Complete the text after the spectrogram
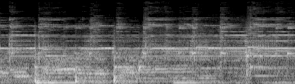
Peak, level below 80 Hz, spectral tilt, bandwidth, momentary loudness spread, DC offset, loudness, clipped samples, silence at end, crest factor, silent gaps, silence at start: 0 dBFS; -26 dBFS; -3.5 dB/octave; 19.5 kHz; 1 LU; under 0.1%; -14 LUFS; under 0.1%; 0 s; 14 dB; none; 0 s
